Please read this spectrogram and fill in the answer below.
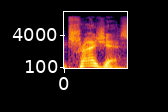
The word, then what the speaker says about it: Trajet: So if your car rhymes with tragic, you're in trouble there. – Hyundai Trajet.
